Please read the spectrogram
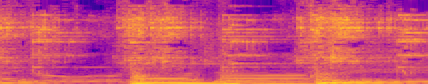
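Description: Bhailo folk song: voices singing with a madal hand drum and small brass cymbals keeping a steady rhythm, the cymbals adding a bright jingling shimmer.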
